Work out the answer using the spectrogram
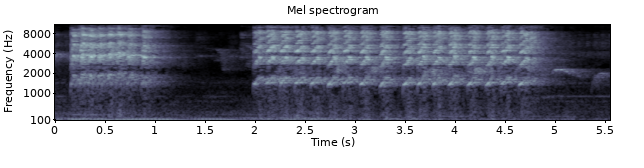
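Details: Lorikeet singing energetically: a buzzy, high chattering trill for about a second, a short pause, then a long rhythmic, rasping pulsed trill of three seconds ending in a faint whistle.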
